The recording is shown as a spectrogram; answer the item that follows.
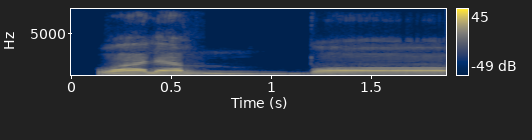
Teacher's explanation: Perhatikan pembacaan huruf lam. Huruf lam diangkat sedikit ditekan karena bertasydid. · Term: an-nabr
